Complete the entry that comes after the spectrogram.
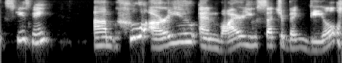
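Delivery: put-on high, slow girlish voice asking sweetly; curious girl. Girl behind them asking who Hartnell is, high and slow. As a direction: play a puzzled young woman leaning in. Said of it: "And she's like".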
